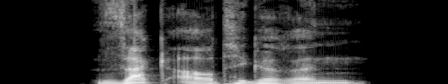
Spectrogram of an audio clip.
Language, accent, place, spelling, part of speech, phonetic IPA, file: German, Germany, Berlin, sackartigeren, adjective, [ˈzakˌʔaːɐ̯tɪɡəʁən], De-sackartigeren.ogg
- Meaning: inflection of sackartig: 1. strong genitive masculine/neuter singular comparative degree 2. weak/mixed genitive/dative all-gender singular comparative degree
